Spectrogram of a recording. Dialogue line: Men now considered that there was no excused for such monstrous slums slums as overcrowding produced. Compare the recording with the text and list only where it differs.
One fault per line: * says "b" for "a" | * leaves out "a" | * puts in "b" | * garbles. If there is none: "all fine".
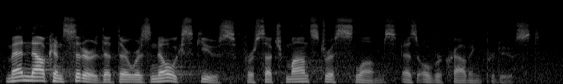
* says "excuse" for "excused"
* leaves out "slums"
